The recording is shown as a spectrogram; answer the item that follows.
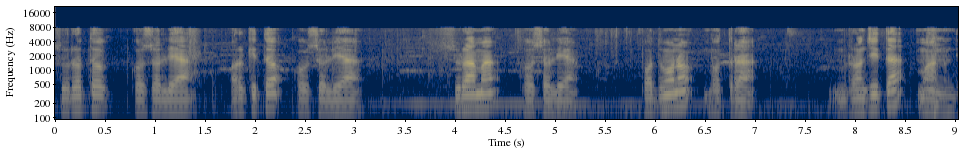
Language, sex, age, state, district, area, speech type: Odia, male, 30-45, Odisha, Kalahandi, rural, spontaneous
